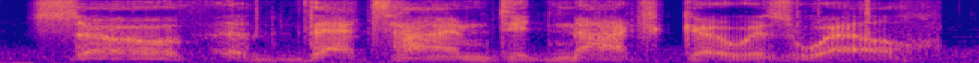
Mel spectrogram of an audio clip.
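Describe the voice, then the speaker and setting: A man voicing a gruff rookie stalker who narrates in a wry, deadpan way for a video game. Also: deep voice, takes it slowly, a little hiss or hum, heavily acted. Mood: wry, brooding. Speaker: player character and narrator. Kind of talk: cinematic game voiceover, first-person narration. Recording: loud music under the voice. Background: loud music.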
